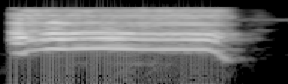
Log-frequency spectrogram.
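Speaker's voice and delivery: loud high frustrated yell; sharp high shout of being fed up; exasperated shout. Retold or imitated. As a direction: let out a burst of frustration. Exasperated outburst after listing frustrations.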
